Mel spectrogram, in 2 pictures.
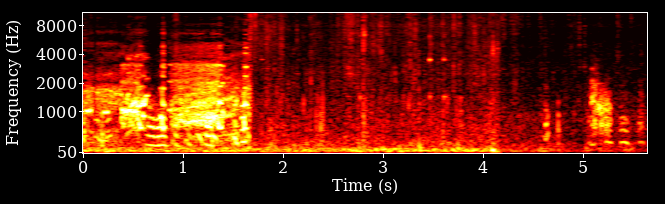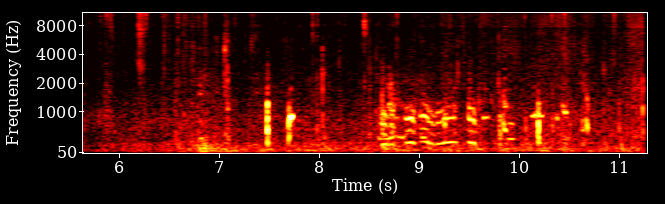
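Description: Backyard hens clucking and muttering close by, a loud burst of squawking at the start, then scattered soft clucks and calls with quiet pauses between them.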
